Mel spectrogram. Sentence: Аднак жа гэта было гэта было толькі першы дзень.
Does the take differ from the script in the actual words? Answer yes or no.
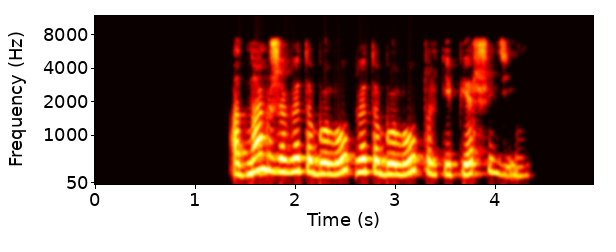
no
